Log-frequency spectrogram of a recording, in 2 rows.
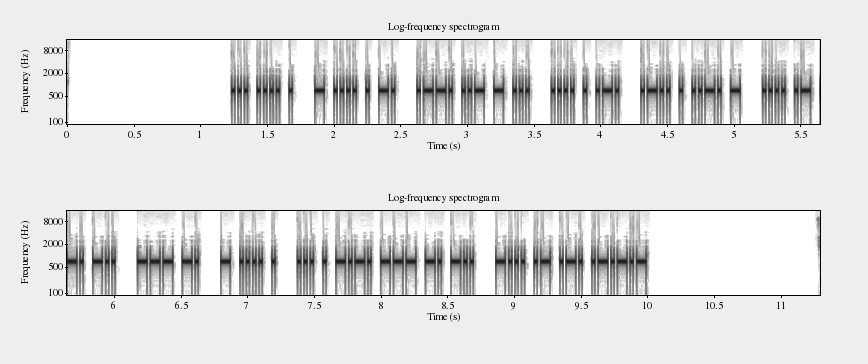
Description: Morse code, heard as a keyed tone, about 50 wpm, 700 Hz. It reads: SHE THEN PUTS HER LEFT HAND ON THE SECOND BAR.
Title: Easy Phrases 50wpm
